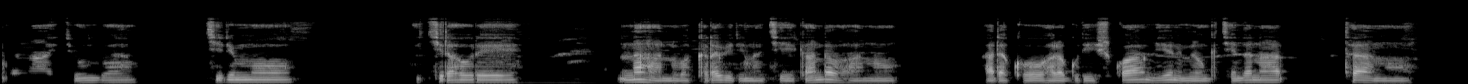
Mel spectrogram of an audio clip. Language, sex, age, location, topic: Kinyarwanda, male, 25-35, Kigali, finance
